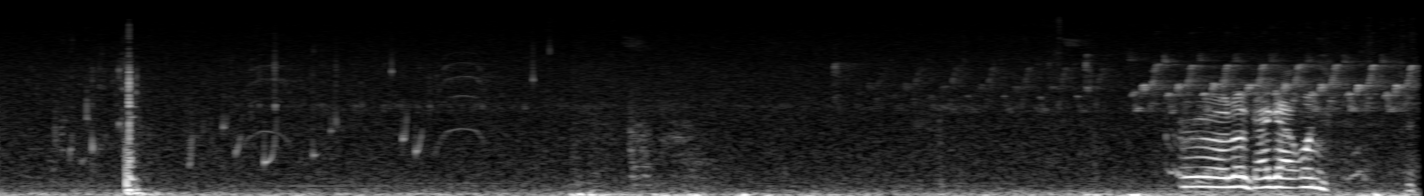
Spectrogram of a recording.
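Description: A paddle dips and splashes softly in calm water.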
